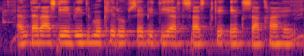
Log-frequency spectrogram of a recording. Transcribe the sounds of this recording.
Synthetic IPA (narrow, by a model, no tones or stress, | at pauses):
ə̰̃nt̪əɾːaːsʈɾijəbit̪mukʰjəɾuːpsebit̪iəɾt̪ʰə̥saːst̪ɾəkeʔeːksaːkʰaɦɛː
